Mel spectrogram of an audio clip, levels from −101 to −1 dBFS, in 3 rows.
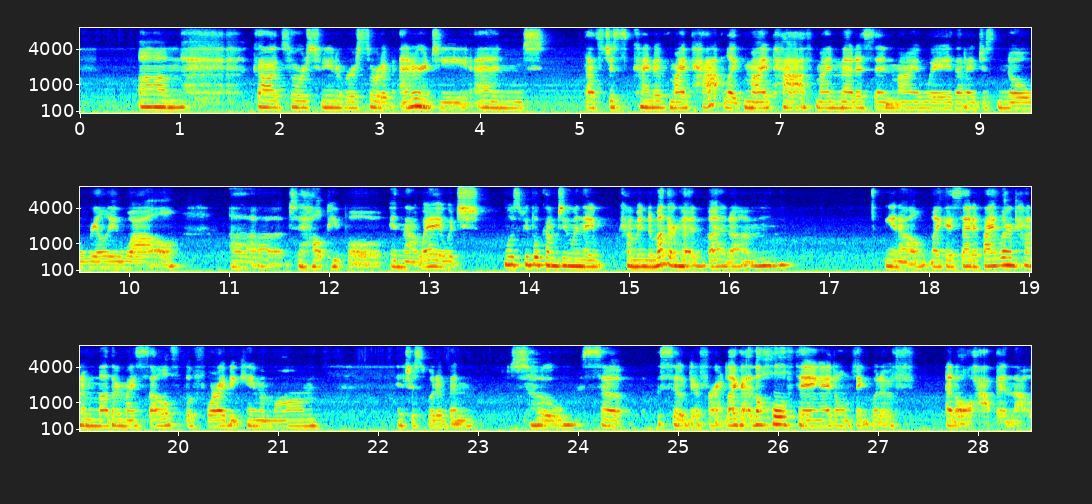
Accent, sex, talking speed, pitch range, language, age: American, female, 180 wpm, 170-215 Hz, English, 20-39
